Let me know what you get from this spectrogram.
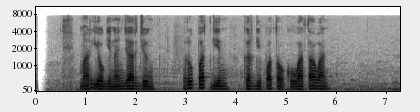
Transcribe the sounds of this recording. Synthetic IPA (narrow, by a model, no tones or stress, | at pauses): maɾioɡinaɲd͡ʒard͡ʒɨŋ | rupat̪̚ɡin | kɨrdipɔt̪ɔkuwart̪awan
